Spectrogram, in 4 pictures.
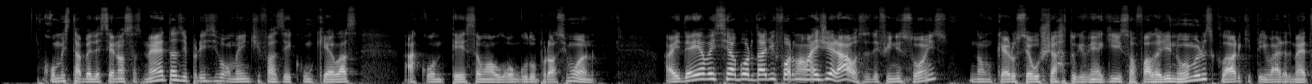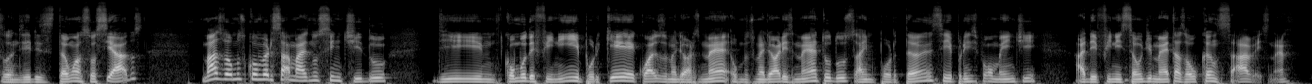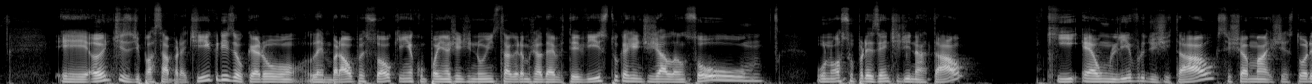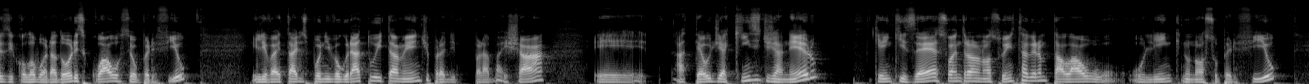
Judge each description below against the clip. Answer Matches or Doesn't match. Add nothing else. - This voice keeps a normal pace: Matches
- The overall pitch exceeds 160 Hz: Doesn't match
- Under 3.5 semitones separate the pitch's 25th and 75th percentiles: Doesn't match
